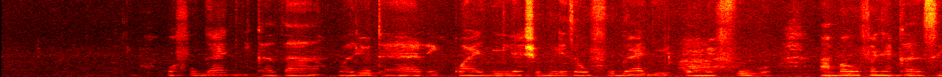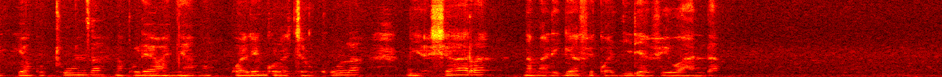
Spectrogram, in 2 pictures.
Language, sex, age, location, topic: Swahili, female, 18-24, Dar es Salaam, agriculture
